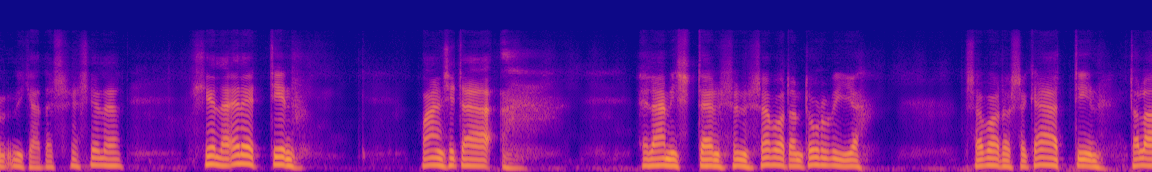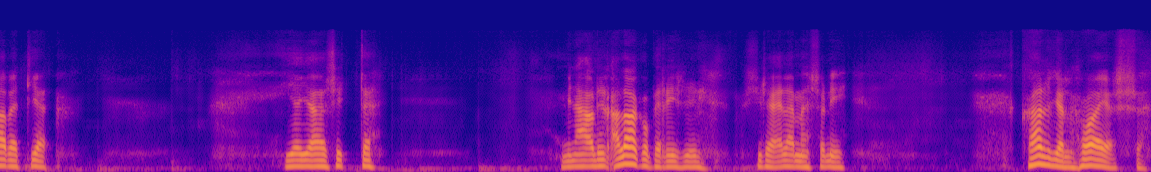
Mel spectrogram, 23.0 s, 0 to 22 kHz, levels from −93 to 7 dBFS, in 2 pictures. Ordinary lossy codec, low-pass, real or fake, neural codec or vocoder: none; 10.8 kHz; fake; codec, 24 kHz, 1.2 kbps, DualCodec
